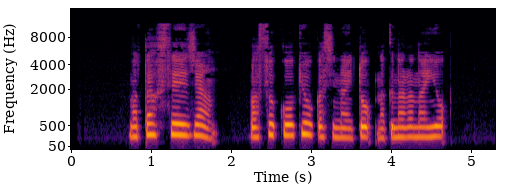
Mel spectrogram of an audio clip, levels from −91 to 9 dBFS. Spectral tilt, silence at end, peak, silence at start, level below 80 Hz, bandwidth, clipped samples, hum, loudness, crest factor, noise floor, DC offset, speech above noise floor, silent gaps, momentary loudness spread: -5 dB/octave; 0.65 s; -6 dBFS; 0.75 s; -80 dBFS; 11.5 kHz; under 0.1%; none; -21 LUFS; 16 dB; -72 dBFS; under 0.1%; 52 dB; none; 10 LU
